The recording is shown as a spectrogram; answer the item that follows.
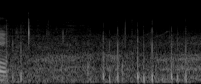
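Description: Fireworks crackling in a football stadium: many sharp pops in quick, irregular succession over the steady background noise of the stands.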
